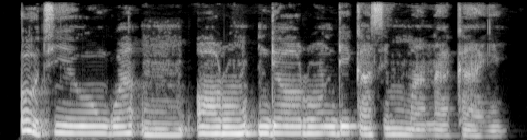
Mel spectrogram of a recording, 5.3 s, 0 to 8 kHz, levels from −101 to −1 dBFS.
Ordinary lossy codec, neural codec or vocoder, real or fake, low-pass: none; none; real; 7.2 kHz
